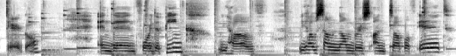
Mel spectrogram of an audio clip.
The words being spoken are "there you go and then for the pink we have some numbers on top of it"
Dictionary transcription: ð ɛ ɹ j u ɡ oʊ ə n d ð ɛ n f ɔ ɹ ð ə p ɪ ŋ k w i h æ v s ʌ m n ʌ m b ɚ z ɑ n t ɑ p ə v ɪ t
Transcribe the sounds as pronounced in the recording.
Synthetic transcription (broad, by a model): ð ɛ ɹ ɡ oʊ ə n d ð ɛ n f ɔ ɹ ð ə p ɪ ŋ k w i h æ v s ʌ m n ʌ m b ɚ s ɑ n t ɑ p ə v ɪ t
